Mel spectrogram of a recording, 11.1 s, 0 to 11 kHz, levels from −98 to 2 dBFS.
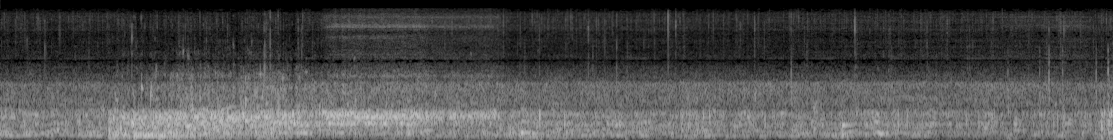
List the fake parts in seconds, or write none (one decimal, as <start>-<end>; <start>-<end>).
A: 4.4-7.5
